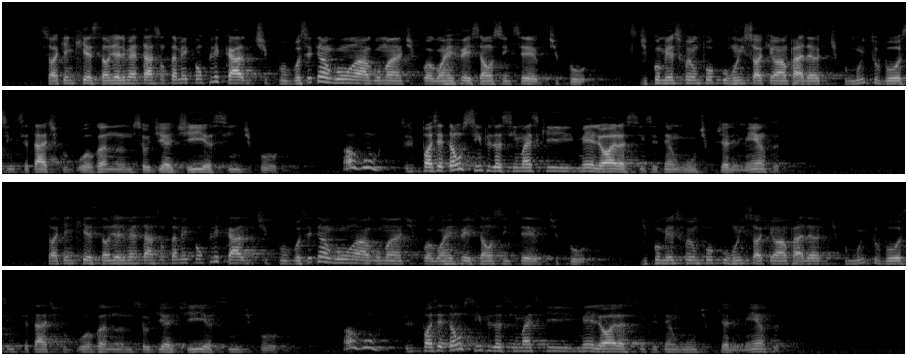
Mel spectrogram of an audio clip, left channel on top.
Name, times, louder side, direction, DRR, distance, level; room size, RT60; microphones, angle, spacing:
voice 1, 0.4-5.8 6.5-11.8 12.5-16.8, left 4 dB, 60° left, 14 dB, 0.7 m, -34 dB
13.5 x 9.5 x 6.1 m, 0.88 s
head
